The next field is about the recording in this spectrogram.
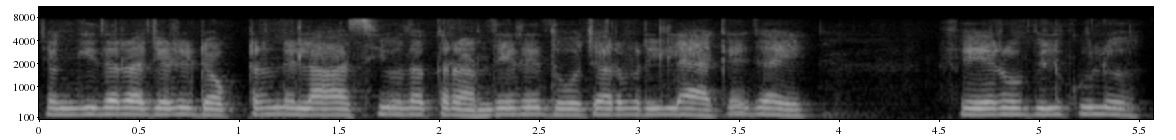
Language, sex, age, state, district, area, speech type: Punjabi, female, 45-60, Punjab, Kapurthala, urban, spontaneous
